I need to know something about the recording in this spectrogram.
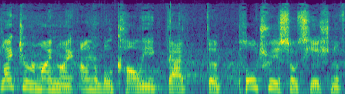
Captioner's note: speaking French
